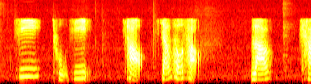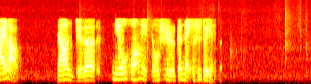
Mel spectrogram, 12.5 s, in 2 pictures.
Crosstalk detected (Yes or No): No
